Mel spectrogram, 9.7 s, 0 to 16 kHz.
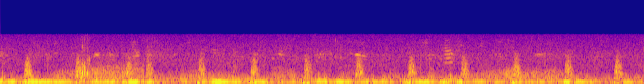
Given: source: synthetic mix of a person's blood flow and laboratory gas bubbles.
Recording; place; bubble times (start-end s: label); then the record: Doppler ultrasound of blood flow; subclavian vein
1.14-1.36 s: bubbles
From the record:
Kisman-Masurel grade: 213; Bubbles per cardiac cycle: several, 3 to 8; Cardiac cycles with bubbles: 1 to 10%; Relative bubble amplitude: loud (0.450 to 0.775); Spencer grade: 1 (occasional bubble signal discernible with the cardiac motion signal, with majority of cardiac periods free of bubbles); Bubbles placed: anywhere in the cardiac cycle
